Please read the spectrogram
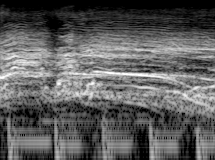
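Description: A group of children cheering and shouting together, many high voices at once, their pitches falling away in the second half.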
